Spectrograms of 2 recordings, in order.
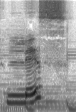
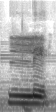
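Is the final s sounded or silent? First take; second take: sounded; silent. First: The final s is pronounced. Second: The final s is not pronounced. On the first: The speaker calls it wrong. "So it's not les" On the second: The speaker calls it right. "Last letter is silent"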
